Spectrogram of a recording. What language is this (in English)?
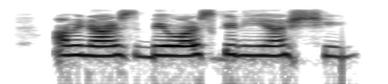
Bangla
